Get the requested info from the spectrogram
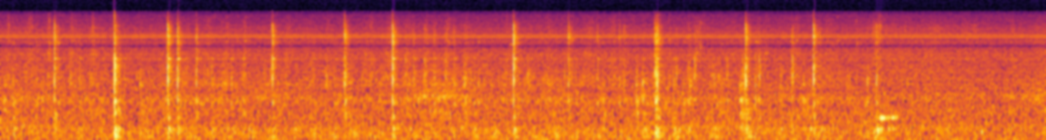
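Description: Near silence broken by scattered faint, irregular clicks: hands handling the hook, thread and materials at a fly-tying vise.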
